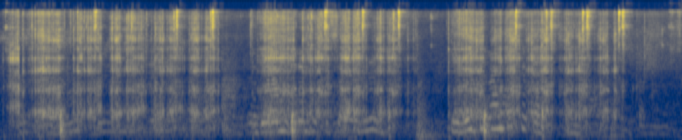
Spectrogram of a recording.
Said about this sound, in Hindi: मैं हेला बेलना चौकी में करके पीस लूँ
